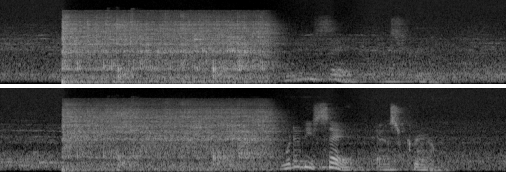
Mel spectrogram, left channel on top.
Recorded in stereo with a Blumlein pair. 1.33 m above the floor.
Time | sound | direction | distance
0.6 | boiling | 20° left | 5 m
2.8 | a man speaking | 55° right | 1.9 m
